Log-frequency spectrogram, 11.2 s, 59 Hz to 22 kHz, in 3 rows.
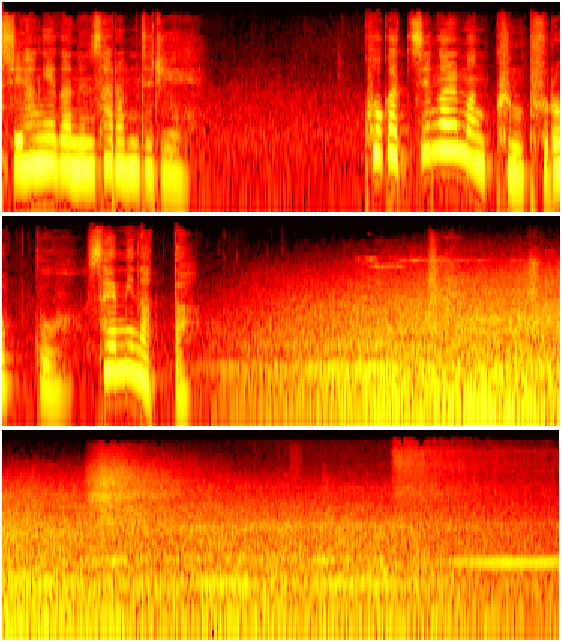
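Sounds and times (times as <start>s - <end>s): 
speech: 0.0s - 1.4s, 2.4s - 5.1s
bus idling at a bus stop: 5.0s - 11.1s
bus air brakes releasing: 6.1s - 11.1s.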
